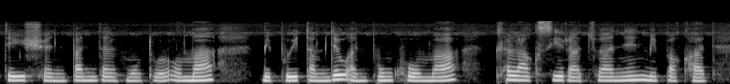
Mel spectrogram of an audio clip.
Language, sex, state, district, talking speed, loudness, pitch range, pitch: Mizo, female, Mizoram, Aizawl, 125 wpm, -16 LUFS, 175-190 Hz, 180 Hz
